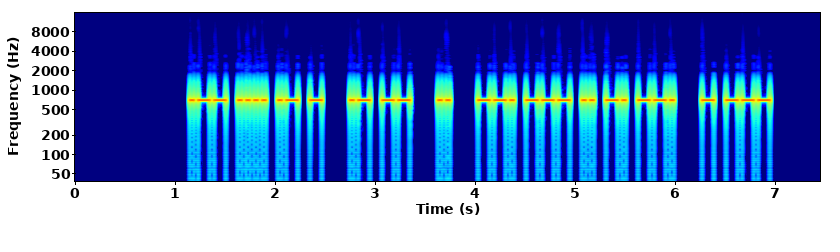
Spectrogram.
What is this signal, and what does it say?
Morse code, heard as a keyed tone, about 30 wpm, 700 Hz. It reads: WHAT AM I GOING TO
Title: Sets of 5 Words Encore 30wpm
